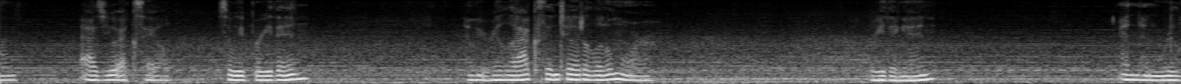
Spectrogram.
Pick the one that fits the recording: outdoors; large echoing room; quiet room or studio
outdoors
